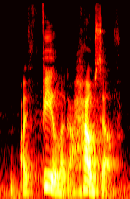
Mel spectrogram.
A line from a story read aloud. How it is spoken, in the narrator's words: grumbled Ron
